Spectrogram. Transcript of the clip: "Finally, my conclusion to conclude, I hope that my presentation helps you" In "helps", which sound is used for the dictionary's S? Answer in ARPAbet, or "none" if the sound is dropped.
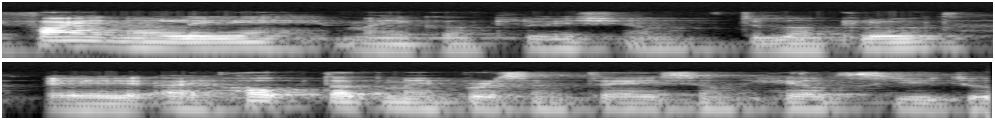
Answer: S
